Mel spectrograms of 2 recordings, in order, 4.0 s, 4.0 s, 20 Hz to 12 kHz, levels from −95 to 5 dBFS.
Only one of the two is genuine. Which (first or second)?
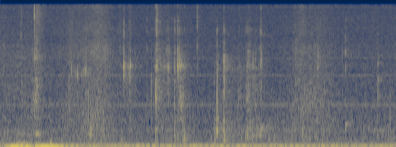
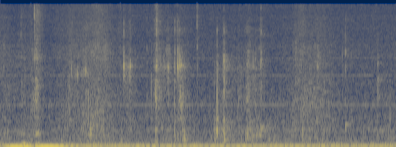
second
